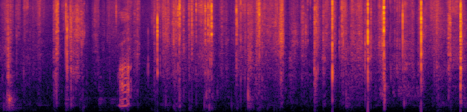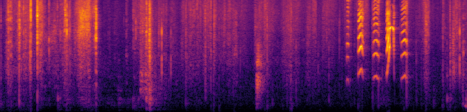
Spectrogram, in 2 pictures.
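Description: Nylon dog toy being squeezed and handled: fabric rustling and crinkling under the hands. Near the end comes a quick run of squeaks with a wavering pitch from the toy's hidden squeaker.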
